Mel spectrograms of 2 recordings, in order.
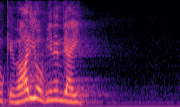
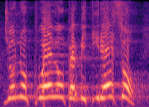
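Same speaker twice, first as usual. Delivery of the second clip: loud, slow, higher preaching cry; slow it right down and shout that you can't allow it; emphatic shout; 5 semitones higher, 7 dB louder than usual. Real, not acted.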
